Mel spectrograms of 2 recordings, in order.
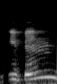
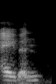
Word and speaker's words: Ibn: Nicole just said in the comment section that Ibn, you know, that thing in the middle of their names, is pronounced Aben. Aben. Oh, right. Aben. That sounds a lot better than Ibn.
